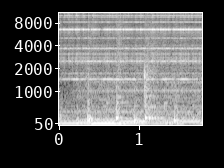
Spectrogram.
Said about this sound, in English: Oh no, there's the bell. Streamiversity is over for today.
